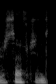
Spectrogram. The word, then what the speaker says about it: Sufjan: one I like that I didn't know how that's how you pronounce stevens or Sufjan Stevens yeah it's a silent J okay yeah Brad you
